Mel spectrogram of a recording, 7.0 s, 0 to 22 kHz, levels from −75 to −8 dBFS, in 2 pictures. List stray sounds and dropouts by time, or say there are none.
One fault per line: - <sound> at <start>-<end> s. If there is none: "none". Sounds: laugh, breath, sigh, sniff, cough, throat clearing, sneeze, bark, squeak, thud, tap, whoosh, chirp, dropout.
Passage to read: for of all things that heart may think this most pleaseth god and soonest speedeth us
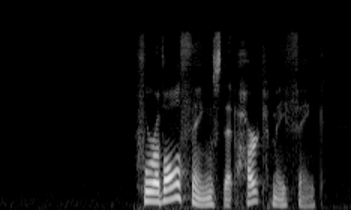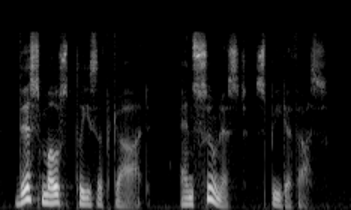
none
